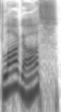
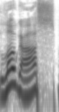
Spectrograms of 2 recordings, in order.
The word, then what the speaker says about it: logos: Number one, it's logos or L-O-G-O-S, logos. And some pronounce it logos, but it's logos.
